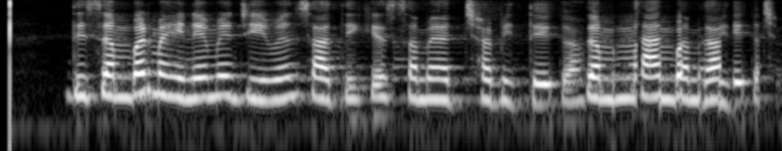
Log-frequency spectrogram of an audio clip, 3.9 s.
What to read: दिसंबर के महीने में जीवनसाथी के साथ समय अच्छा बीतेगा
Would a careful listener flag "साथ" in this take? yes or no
yes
